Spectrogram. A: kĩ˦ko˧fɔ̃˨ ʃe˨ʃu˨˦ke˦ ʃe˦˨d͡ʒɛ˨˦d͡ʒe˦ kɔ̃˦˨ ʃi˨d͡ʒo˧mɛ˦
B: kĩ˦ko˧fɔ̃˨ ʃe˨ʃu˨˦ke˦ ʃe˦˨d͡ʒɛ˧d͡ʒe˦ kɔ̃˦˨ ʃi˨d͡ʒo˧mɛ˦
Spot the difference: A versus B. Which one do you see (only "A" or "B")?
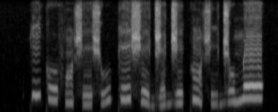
A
